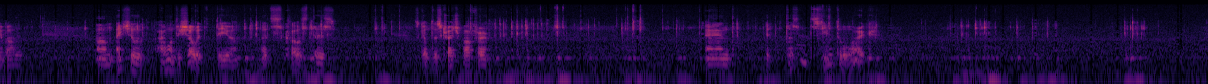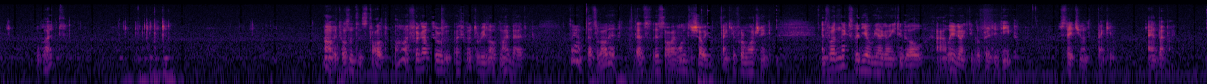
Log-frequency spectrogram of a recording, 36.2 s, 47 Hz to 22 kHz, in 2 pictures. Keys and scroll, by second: 3.7 ctrl+x, 3.9 ctrl+s, 4.6 ctrl+x, 4.9 k, 5.7 Return, 6.9-8.7 typing, 9.6 Return, 10.2 Return, 11.5 typing, 13.1 alt+x, 14.3-16.3 typing, 17.1 ctrl+g, 20.5 ctrl+c, 20.6 r.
